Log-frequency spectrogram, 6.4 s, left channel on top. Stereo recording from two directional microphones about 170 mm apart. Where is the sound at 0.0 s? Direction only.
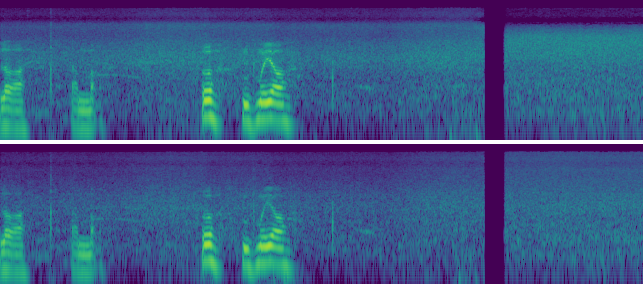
5° right (ahead or behind).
